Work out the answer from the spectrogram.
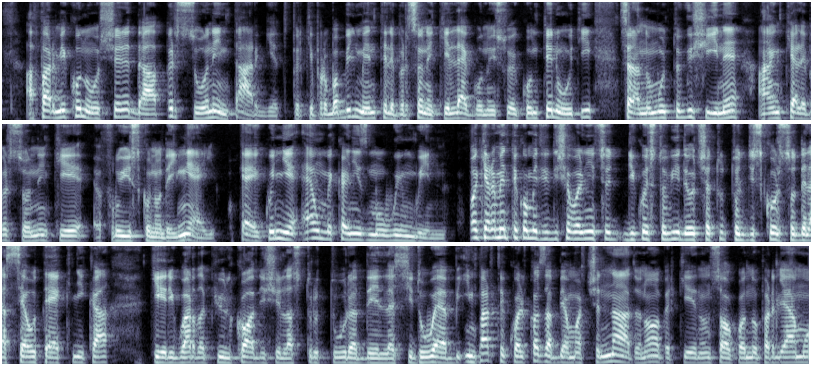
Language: Italian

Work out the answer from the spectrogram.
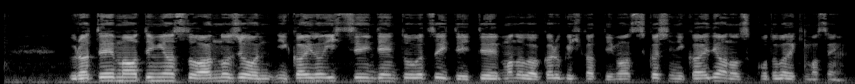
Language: Japanese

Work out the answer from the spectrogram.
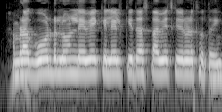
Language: Magahi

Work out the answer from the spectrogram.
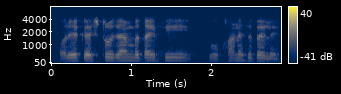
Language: Hindi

